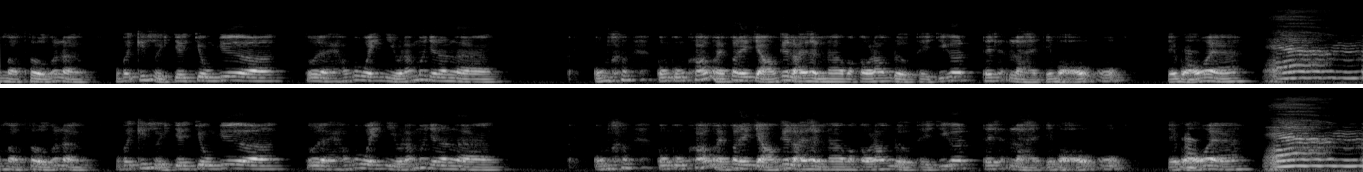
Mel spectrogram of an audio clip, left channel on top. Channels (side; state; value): both; normal; correlation 0.69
